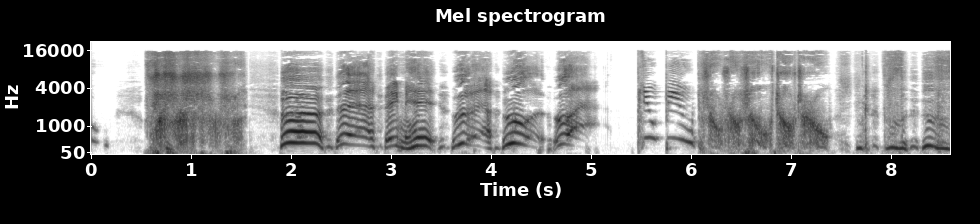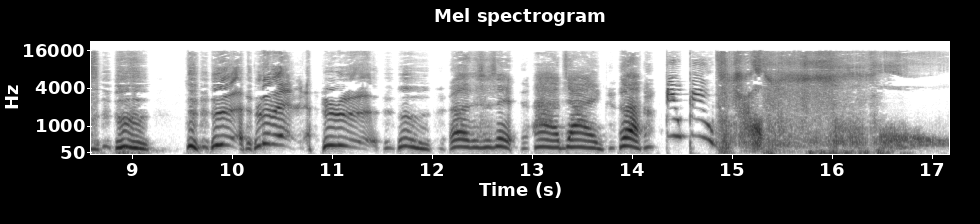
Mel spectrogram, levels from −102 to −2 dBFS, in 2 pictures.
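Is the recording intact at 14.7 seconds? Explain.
Yes, the audio is intact at 14.7 seconds, with no audible fault at that moment.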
